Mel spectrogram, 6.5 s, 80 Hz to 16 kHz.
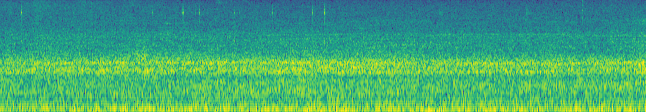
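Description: Steady running noise of a passenger train heard from inside a first-class compartment of a 156A coach: a low rumble under an even hiss, with a few faint light ticks.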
